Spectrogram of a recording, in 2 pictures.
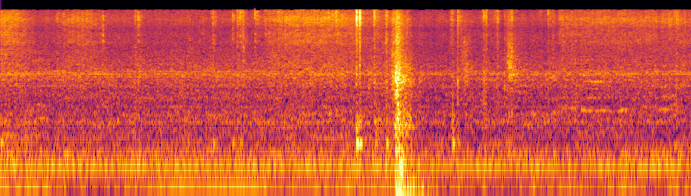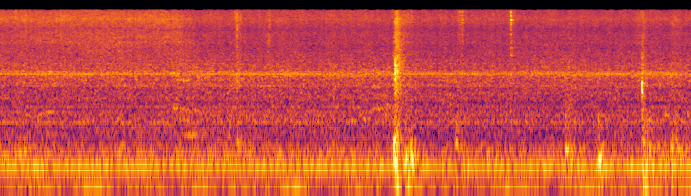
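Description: Steady low machine hum, with a few sharp knocks: a pair about four seconds in (the loudest) and another near the end.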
